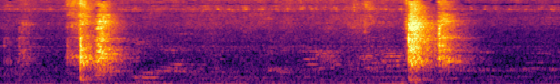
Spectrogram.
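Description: Kitchen knife chopping fresh ginger on a plastic cutting board: two short bursts of knife strikes, one under a second in and one about three seconds in.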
